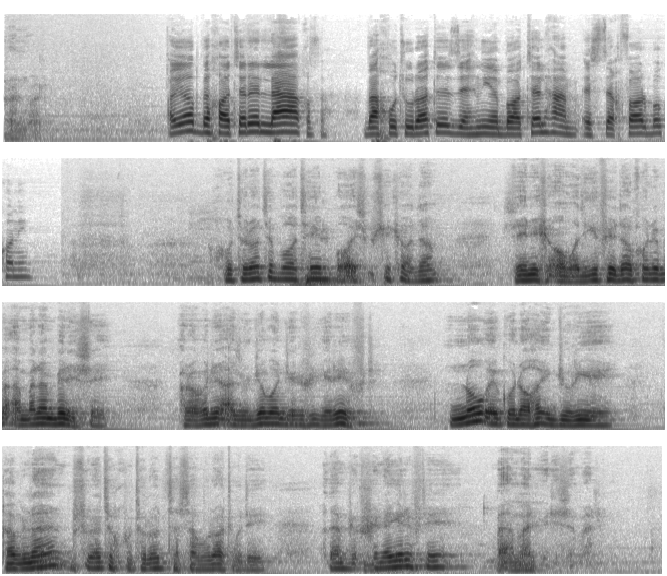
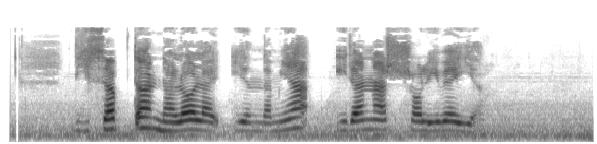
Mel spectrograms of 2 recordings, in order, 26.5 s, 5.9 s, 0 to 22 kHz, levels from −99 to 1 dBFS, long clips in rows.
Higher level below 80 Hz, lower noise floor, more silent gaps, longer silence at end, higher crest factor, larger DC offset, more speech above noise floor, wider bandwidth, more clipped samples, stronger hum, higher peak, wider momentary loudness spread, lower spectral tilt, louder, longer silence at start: first, -50 dBFS vs -60 dBFS; first, -54 dBFS vs -47 dBFS; neither; first, 0.7 s vs 0.05 s; about the same, 20 dB vs 20 dB; neither; first, 34 dB vs 23 dB; first, 15 kHz vs 11.5 kHz; neither; neither; about the same, -2 dBFS vs -4 dBFS; about the same, 16 LU vs 16 LU; first, -8 dB/octave vs -3 dB/octave; first, -21 LUFS vs -24 LUFS; second, 0 s vs 0.15 s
